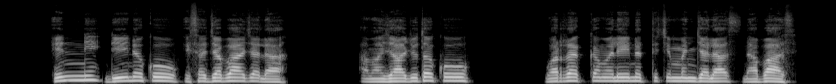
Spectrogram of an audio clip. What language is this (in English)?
Oromo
